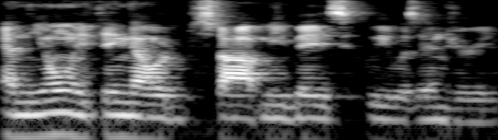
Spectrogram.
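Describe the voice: A man's fairly low-pitched voice at a fast pace, with fairly even intonation.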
